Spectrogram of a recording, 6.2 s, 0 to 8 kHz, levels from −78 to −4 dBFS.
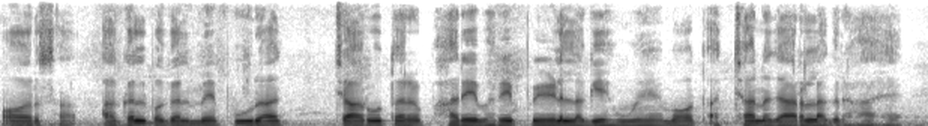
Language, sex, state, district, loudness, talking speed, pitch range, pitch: Hindi, male, Uttar Pradesh, Etah, -21 LUFS, 185 wpm, 115-120 Hz, 120 Hz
